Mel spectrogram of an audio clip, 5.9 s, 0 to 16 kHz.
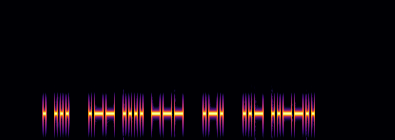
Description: Morse code, heard as a keyed tone, about 27 wpm, 700 Hz. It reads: ES WHO R U?
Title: Sentences from Top 100 Words and Abbreviations 28wpm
